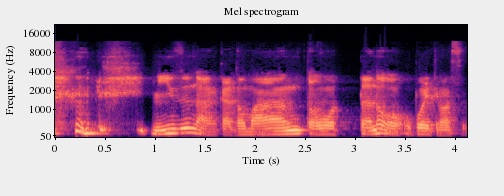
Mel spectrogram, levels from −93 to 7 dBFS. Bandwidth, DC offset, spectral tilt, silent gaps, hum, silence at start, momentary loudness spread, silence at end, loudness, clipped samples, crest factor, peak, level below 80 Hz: 12.5 kHz; under 0.1%; -6 dB/octave; none; none; 0 s; 5 LU; 0 s; -12 LUFS; under 0.1%; 12 dB; 0 dBFS; -52 dBFS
